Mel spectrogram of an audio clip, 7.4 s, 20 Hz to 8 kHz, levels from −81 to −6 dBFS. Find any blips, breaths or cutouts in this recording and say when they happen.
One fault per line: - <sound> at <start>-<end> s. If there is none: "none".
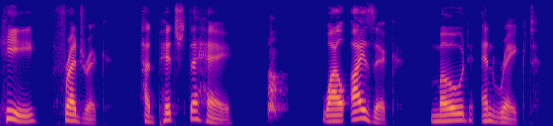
- bark at 3.6-3.9 s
